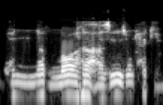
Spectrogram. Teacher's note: نفصل الهاء عن العين، وهذا شأن أحرف الحلقة، عندما تتجاور يجب أن نفصل بعضها عن بعض بشكل واضح.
